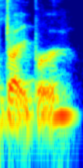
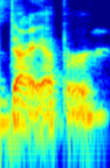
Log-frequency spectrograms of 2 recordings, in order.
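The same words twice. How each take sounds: First: The middle 'a' sound is dropped, two syllables. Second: The middle 'a' sound is pronounced, three syllables. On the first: This is how most people say it. "you kind of just pretend the A is not even there" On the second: This is how one particular person says it. "But she doesn't"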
